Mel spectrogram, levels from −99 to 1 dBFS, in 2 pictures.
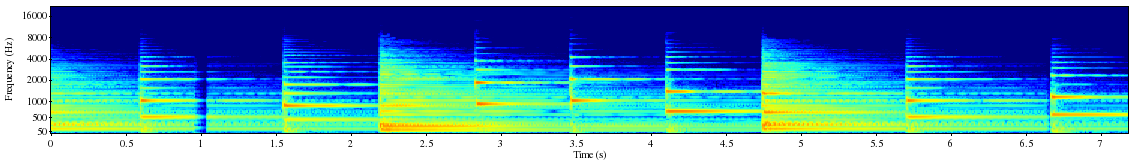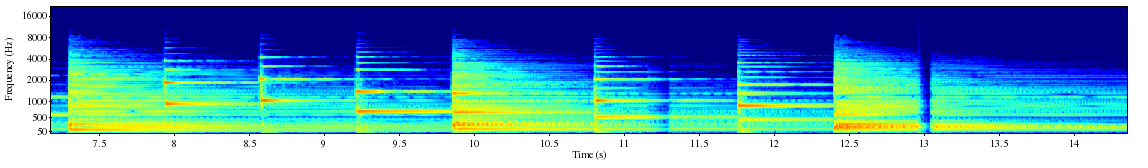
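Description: Right at the start, 0.95 to 1.05 s, there's a burst of packet loss. About 80 ms never arrived, so the receiver kept stretching the last bit of sound while fading it, and you get a held, dimming smear before the audio jumps ahead. At 6.63 to 6.68 s there's a short concealed packet loss. Only about 20 ms went missing, and the decoder patched it by continuing the preceding sound and blending back, so it's just a quick wobble. Two more packet-loss bursts hit late. The one at 11.16 to 11.32 s is the longest, with around 140 ms gone, so the faded fill-in lingers. The other, at 12.96 to 13.06 s, drops roughly 80 ms with that same fading hold before the sound picks up further along.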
